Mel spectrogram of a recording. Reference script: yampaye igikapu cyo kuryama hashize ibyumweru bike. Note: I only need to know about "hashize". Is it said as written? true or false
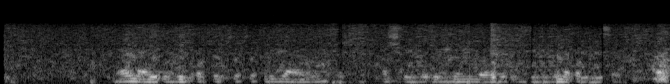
true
